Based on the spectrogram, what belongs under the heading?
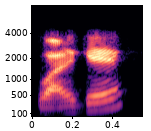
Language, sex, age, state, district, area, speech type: Goan Konkani, male, 18-30, Goa, Bardez, urban, conversation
